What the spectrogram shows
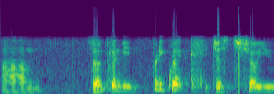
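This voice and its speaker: A man's voice over noticeable background noise. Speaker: indie game developer. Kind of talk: casual talk to camera. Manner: awkward, halting, stuttery.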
